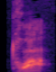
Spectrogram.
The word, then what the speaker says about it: trois: You will hear this effect also with the words for 6 and 10, and also 3, because it is spelled with an S at the end. Trois.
